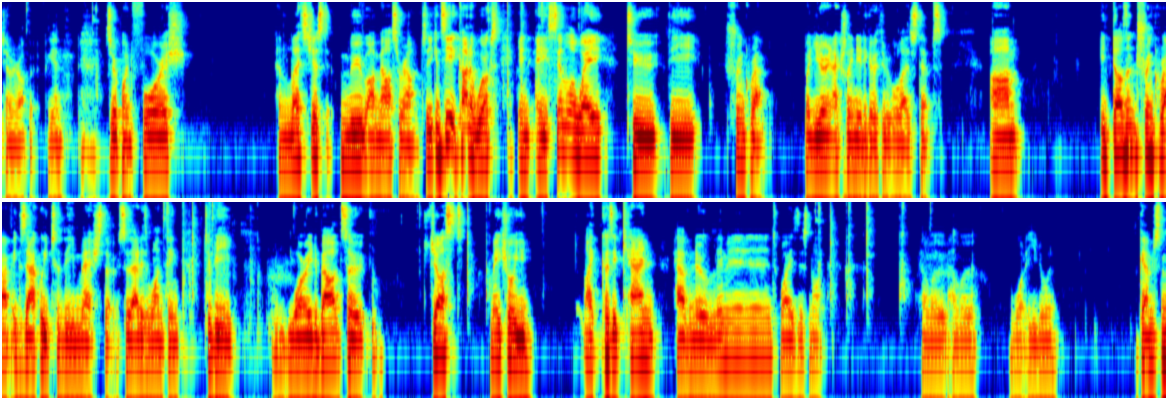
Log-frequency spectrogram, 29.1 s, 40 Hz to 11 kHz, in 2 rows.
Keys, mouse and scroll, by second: 0.2 click, 1.9-5.9 drag, 6.3 shift+middle click, 7.0-16.4 drag, 16.8 shift+middle click, 18.0-19.9 drag, 20.2 middle click, 21.1-24.6 drag, 24.7 middle click, 25.2 middle click, 26.0-29.1 drag.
